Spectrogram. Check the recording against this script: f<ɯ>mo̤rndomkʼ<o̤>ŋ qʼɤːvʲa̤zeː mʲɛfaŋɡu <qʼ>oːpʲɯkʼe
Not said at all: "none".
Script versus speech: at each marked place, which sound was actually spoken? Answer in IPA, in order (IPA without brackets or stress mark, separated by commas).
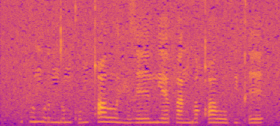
ɯ, o̤, qʼ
